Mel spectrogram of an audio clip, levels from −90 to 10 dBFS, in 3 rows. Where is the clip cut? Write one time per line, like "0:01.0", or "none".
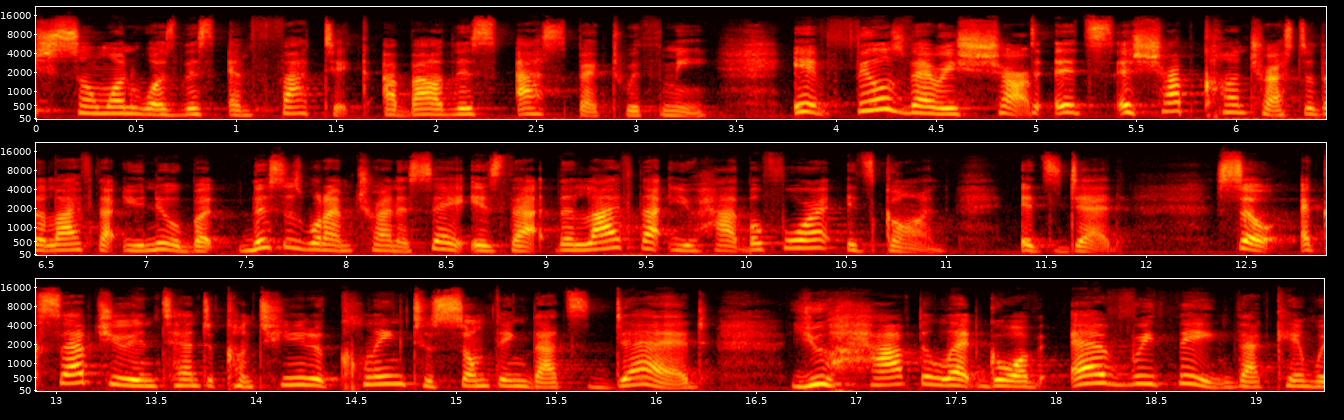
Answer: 0:05.0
